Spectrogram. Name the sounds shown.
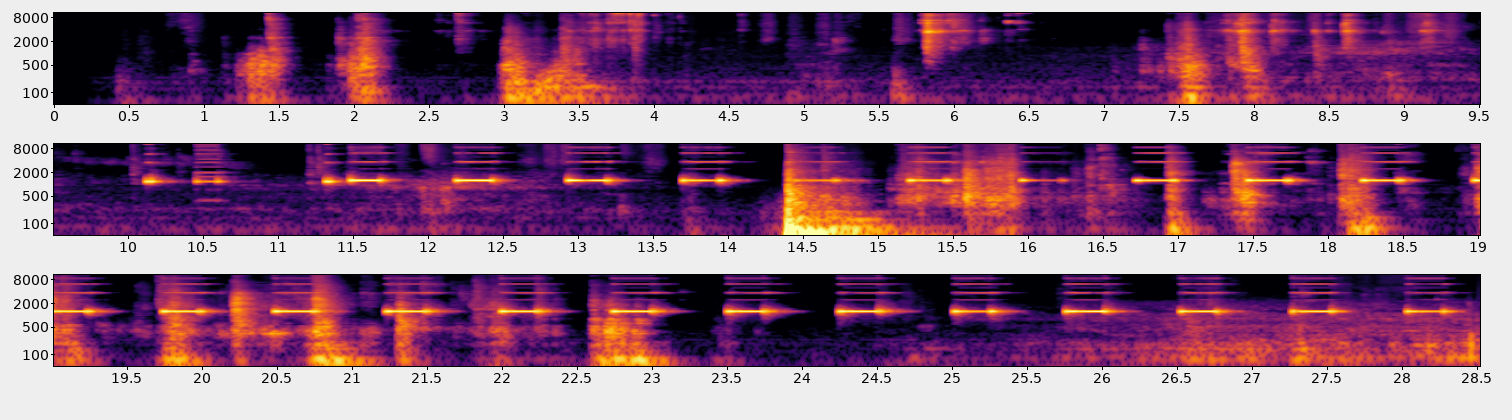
door, keys, footsteps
